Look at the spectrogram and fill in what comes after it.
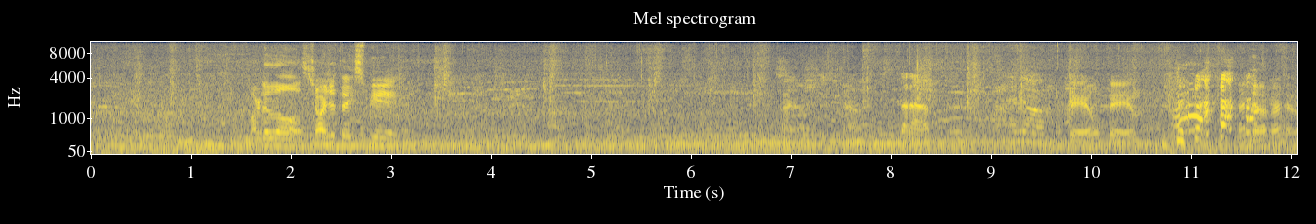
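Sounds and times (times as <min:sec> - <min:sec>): engine hum: 0:00.0 - 0:12.0.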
